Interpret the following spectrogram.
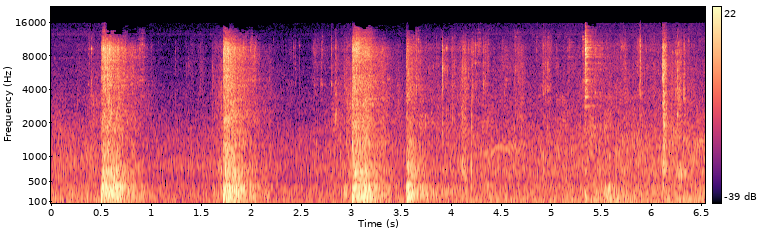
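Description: Metal pry bar striking and forcing a wooden back door: four loud bangs over about three seconds, the last two close together.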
